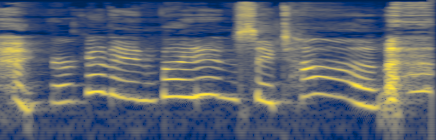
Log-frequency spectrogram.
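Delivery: high, horrified mother's warning; alarmed mom warning. Retold or imitated. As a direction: warn like a panicked mom. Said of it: "My mom was like".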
